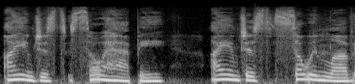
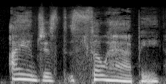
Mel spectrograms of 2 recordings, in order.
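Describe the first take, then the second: First: Slow, sing-song fake cheer; mock forced happiness. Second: Fake happy. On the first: Imitating the actress claiming joy while nodding no. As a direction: drawl the happy words like a forced smile. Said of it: "and she's nodding no". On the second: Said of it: "nodding no".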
